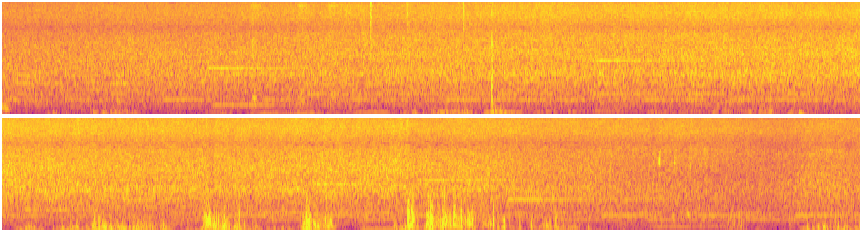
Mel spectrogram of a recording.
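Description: Gusty wind rushing through the trees, building after a few seconds, with several strong gusts buffeting the microphone in the second half. Faint sustained music notes sit underneath.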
